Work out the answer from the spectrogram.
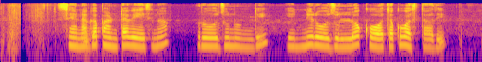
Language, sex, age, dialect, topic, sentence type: Telugu, female, 18-24, Utterandhra, agriculture, question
